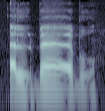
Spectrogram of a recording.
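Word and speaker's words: الباب: হবে চলুন কিছু উদাহরণ দেখে নেই আমরা যেমন আল বাবু আল বাবু বাবুন এর নাকিরা বা অনির্দিষ্ট ফর্মটি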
